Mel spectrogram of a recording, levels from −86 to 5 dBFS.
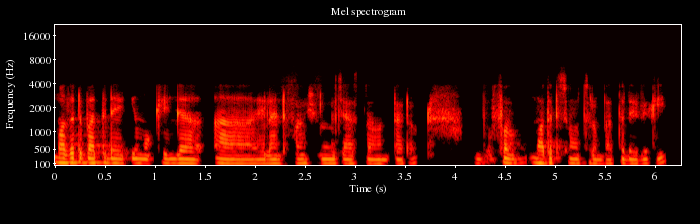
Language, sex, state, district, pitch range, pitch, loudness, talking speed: Telugu, male, Andhra Pradesh, Srikakulam, 110-120 Hz, 115 Hz, -38 LUFS, 135 wpm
